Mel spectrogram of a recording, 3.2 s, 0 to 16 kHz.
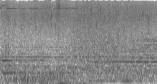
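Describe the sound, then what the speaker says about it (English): Steady cold rain pours over a city of tall towers at night in Disco Elysium, a dense, even hiss with a low rumbling bed, continuous and fairly loud throughout with no voices. "cold rain falls on 40-story towers"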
